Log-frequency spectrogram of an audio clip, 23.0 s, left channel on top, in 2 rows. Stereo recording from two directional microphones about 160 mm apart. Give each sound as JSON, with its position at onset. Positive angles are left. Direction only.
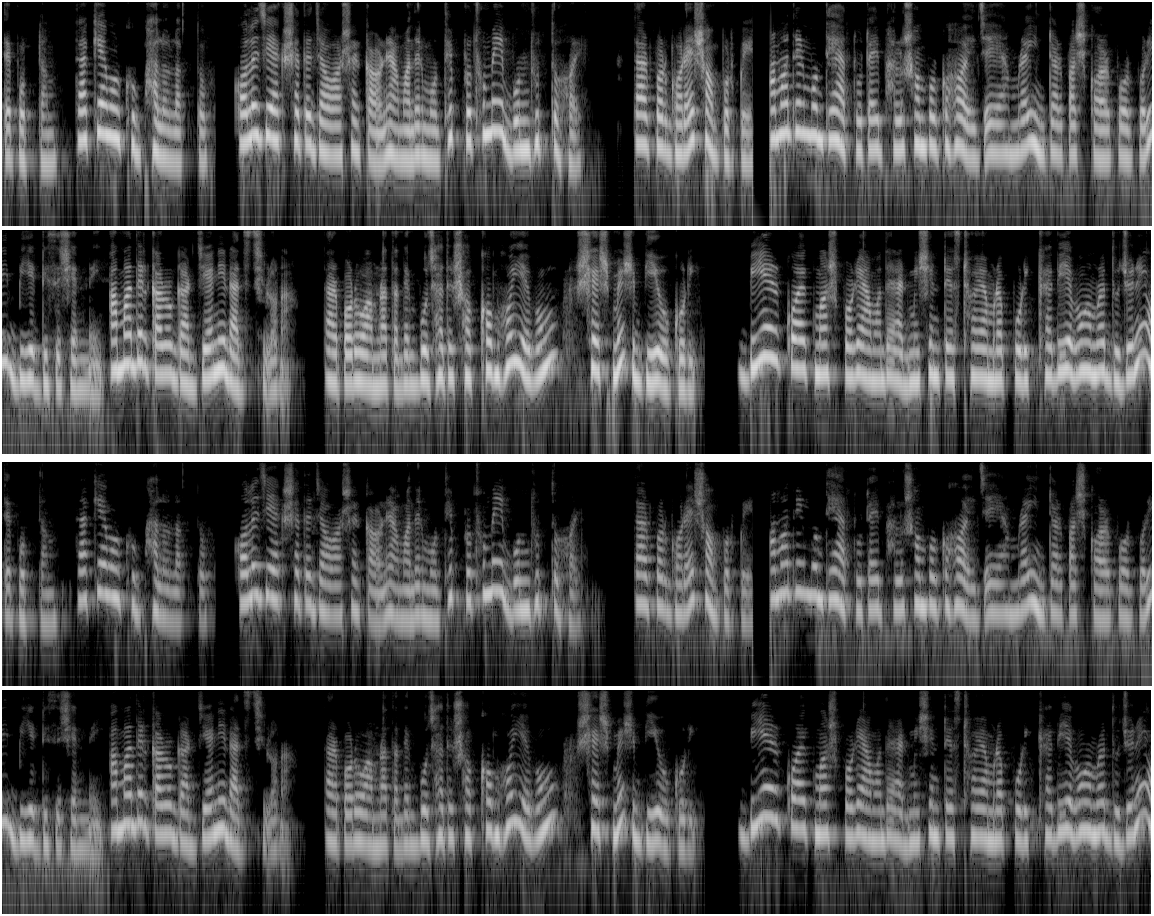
{"t": 0.0, "sound": "speech", "side_deg": 25}
{"t": 0.7, "sound": "a woman's voice", "side_deg": 45}
{"t": 12.5, "sound": "a woman's voice", "side_deg": 40}
{"t": 18.9, "sound": "speech", "side_deg": 25}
